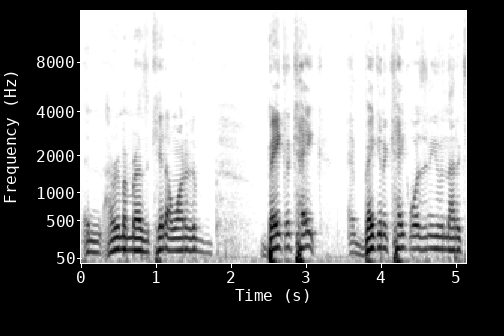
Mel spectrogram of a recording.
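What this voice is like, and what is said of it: Usual voice. Nothing is said of it.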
